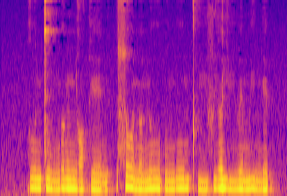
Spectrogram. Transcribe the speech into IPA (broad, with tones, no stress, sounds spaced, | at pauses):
k uː˧ n t̪ uː˧˩ ŋ ɤː˧ ŋ ɲ ɔː˩˧ k eː˩ n | s oː˥˨ n o˧˩ n uː˧ ʔ u˩˧ ŋ ʋ uː˧ m pʰ iː˩˧ f i˧˥ ə̯ j iː˩˧ ʋ e˧ m iː˥˨ ŋ e˥˨ p̚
